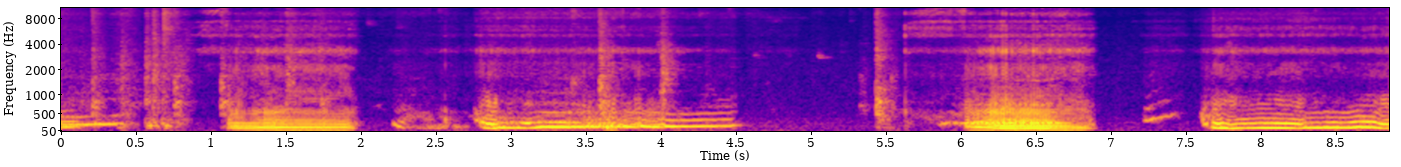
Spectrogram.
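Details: A sleeping pug gives loud, rattling, grunting snores with pauses between breaths, from noisy airflow through a narrowed upper airway: snoring.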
